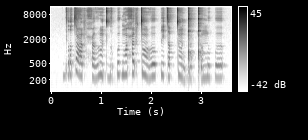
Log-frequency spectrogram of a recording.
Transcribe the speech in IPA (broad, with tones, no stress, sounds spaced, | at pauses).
ɡ r ɪ˨˦ tˤ ʕ ɪ˨ f ħ ʊ˨ ɦ õ˦˨ t ɡ ʊ˨ p ʊ˦ ɡ ɔ̃˦ ħ ɪ˦ f t ɔ̃˦˨ ɦ o˧ p i˦˨ t a˦ p t õ˦˨ ɡ͡ǃ ʊ˦˨ ǃʼ ʊ˧ m u˦˨ p ʊ˦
